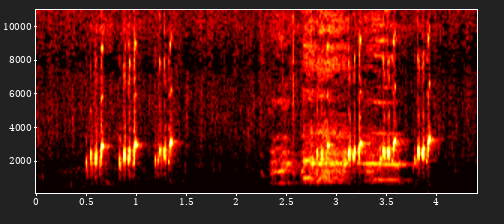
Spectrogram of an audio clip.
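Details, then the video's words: Ruby-throated bulbul ('sutra' type) in strong song meant to provoke replies from other birds; three quick pairs of rising whistles, then a noisier chattering stretch with further whistled notes. "kutilang emas sutra gacor buat pancingan langsung nyaut"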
